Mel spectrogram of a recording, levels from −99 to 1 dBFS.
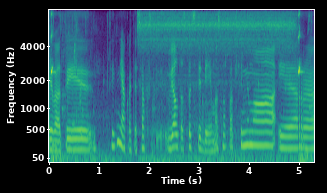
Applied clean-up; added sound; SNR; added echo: none; Sink (filling or washing) / Water tap, faucet; 3 dB; none.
